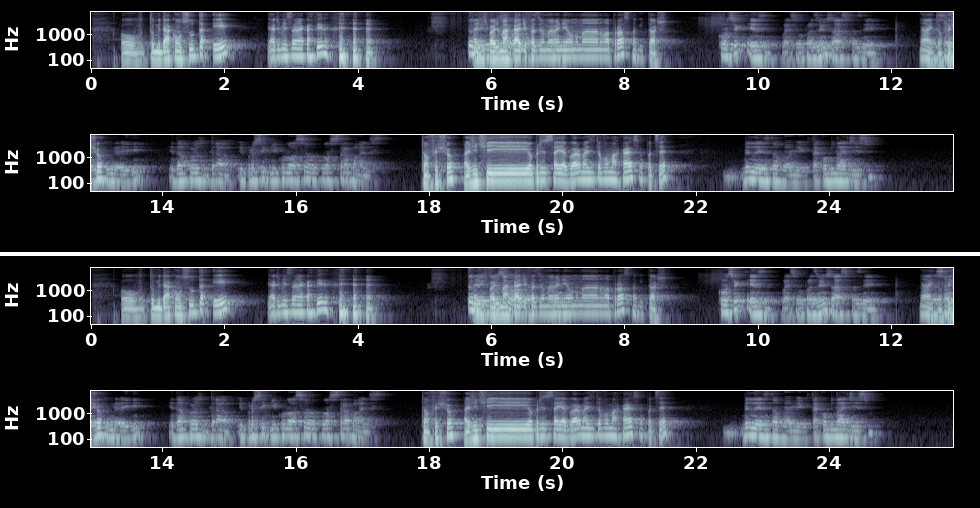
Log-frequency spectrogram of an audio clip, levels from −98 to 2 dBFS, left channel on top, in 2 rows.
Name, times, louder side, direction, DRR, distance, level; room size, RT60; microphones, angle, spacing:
voice 1, 0.4-2.1 2.6-4.3 5.7-8.6 12.4-13.1 17.9-21.6, left 3 dB, 25° left, 14 dB, 0.4 m, -25 dB
voice 2, 5.6-7.2 9.4-11.8 12.5-13.7 14.1-17.3 22.4-24.7, right 1 dB, 25° right, 5 dB, 0.7 m, -32 dB
7.7 x 5.8 x 6.0 m, 0.76 s
head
